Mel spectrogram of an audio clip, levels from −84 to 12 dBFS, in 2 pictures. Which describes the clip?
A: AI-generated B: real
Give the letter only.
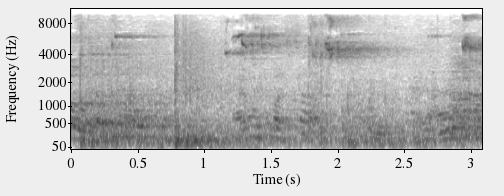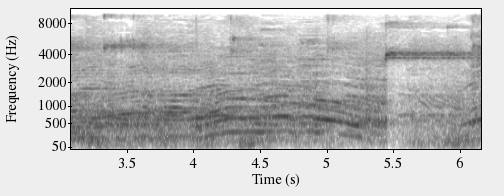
B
